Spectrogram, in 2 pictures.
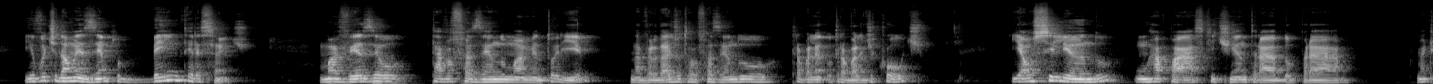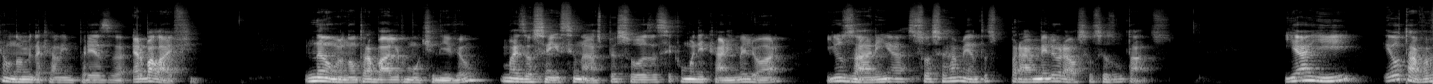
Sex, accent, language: male, Brazilian, Portuguese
